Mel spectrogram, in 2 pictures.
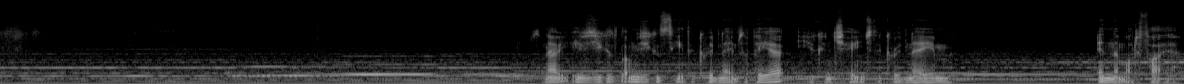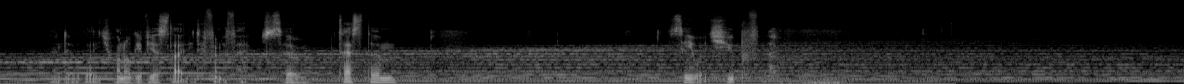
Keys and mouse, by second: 2.9-3.3 middle drag, 7.8 click, 9.1 click, 10.4 click, 13.1 click, 14.6 click, 16.0 click, 16.7 click, 17.3 click, 18.3 click, 19.4 click, 19.9 click, 23.0 click.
